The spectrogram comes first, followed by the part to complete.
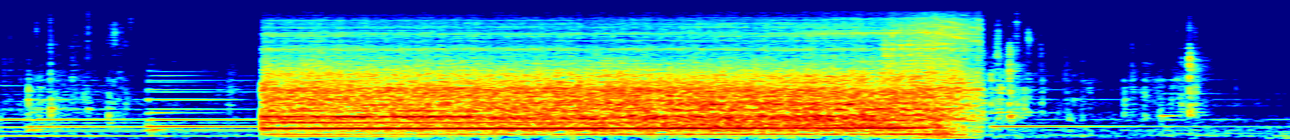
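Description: An electric kitchen mixer runs steadily for about three and a half seconds, starting a little over a second in and cutting off suddenly near five seconds; it is the loudest sound here. Soft background music plays before and after it.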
